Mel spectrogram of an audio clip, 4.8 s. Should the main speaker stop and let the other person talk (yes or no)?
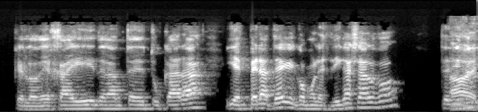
no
